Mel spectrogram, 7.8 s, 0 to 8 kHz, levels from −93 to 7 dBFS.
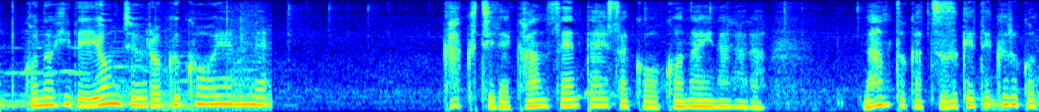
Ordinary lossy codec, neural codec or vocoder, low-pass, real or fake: none; none; none; real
